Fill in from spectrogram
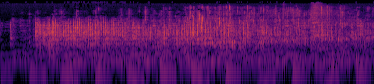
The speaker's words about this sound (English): Liquor Roulette. Why is he puking before the dice stops rolling? Why is there no fart at the end of that? Because there's a puke. I didn't want to overdo it.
